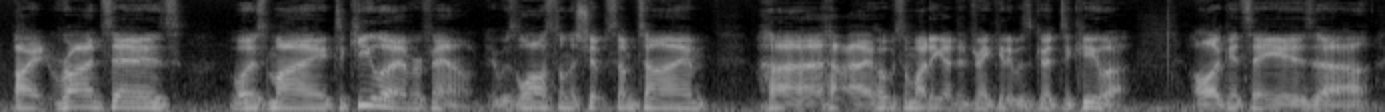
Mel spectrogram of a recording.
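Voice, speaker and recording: A man speaking as an upbeat, folksy cruise director, casually answering questions in a laid-back chat. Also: bright, forceful tone. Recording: clear background noise with low rumble.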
